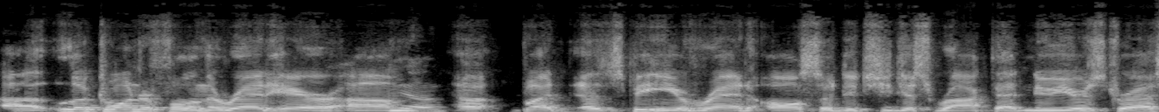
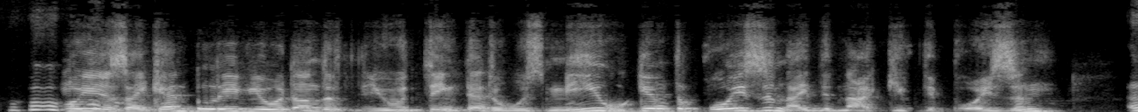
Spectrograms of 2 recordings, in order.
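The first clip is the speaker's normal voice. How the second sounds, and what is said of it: Impression of Dr. Rolf. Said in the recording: “Do you do a Dr. Rolf impersonation as well?”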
